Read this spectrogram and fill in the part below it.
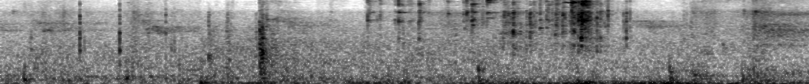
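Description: A lock clicks as a door is unlocked.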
